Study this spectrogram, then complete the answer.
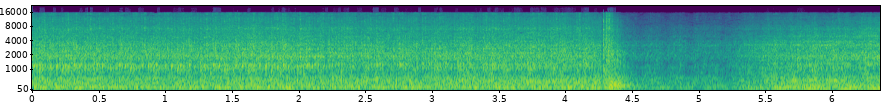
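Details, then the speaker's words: Ford 7.3 Powerstroke diesel with new ICP sensor and new IPR, fuel pressure 65 psi: intermittent uneven, loping idle with stumbles before snapping back smooth; owner suspects a bad wire, one injector not firing, or air in the system. "I don't know if I got a bad wire or something. It's just, it sounds like one injector isn't firing all the time."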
